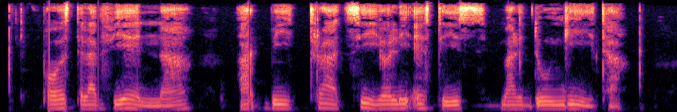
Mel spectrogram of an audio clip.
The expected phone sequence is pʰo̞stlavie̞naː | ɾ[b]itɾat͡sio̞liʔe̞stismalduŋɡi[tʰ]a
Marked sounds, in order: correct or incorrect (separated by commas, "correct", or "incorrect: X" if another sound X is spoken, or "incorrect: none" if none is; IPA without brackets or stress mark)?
correct, correct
